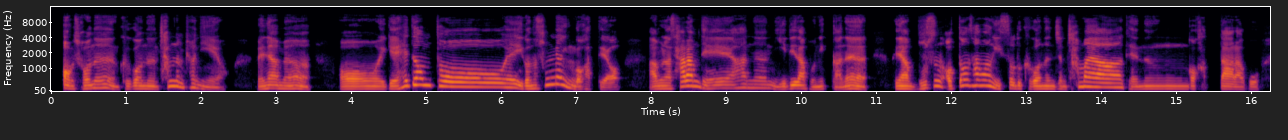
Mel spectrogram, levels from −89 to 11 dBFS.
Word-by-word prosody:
어 120 - +5
저는 130 0 -3
그거는 115 -1 -3
참는 215 - 0
편이에요. 105 - -7 0.4
왜냐하면 120 -1 -1 0.4
어 110 +1 +1
이게 115 +2 0
헤드헌터의 200 - +3
이거는 125 0 0
숙명인 280 - -1
거 105 - 0
같아요. 95 -1 -5 0.4
아무나 120 +3 -1
사람 215 - +6
대해야 140 +2 -4
하는 150 -5 -7
일이다 130 +6 +1
보니까는 110 +3 -1 0.3
그냥 115 -3 +2
무슨 145 - -2
어떤 250 +1 0
상황이 245 - +2
있어도 125 +1 -4
그거는 115 0 -1
좀 110 -1 -8
'참아야 190 - +5
되는 115 +1 -5
거 115 - -2
같다.'라고 105 -2 -3
125 Hz, 285 characters per minute, -24 LUFS, 110-185 Hz, 0.4 s, 사람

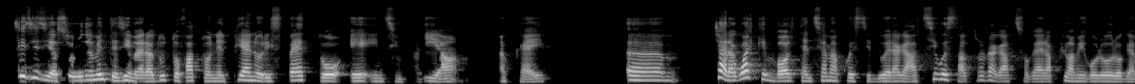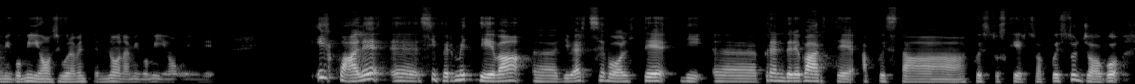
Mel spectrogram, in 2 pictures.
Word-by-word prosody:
Sì, 390 - +8
sì, 315 -3 +1
sì, 195 - +3
assolutamente 195 +5 +4
sì, 195 +3 +3
ma 150 - +3
era 145 0 +5
tutto 200 +1 0
fatto 170 -1 +1
nel 145 -1 -2
pieno 195 -5 +4
rispetto 160 +2 +3
e 155 - +2
in 145 -2 -3
simpatia, 135 +2 -2 0.4
okay. 140 +3 -4 0.8
Uhm, 195 -2 +2 0.3
c'era 310 - +7
qualche 305 -4 +5
volta 165 -2 +2
insieme 155 +4 -3
a 165 - -4
questi 155 -2 -5
2 145 +1 0
ragazzi, 145 - -1
quest'altro 200 - -1
ragazzo 140 -6 -3
che 135 - -6
era 135 0 -1
più 135 +5 -6
amico 145 -1 -1
loro 140 -1 +1
che 130 - -4
amico 130 +1 -6
mio, 135 -3 -2
sicuramente 130 0 -7
non 135 0 -6
amico 120 0 -10
mio 125 -2 -12
quindi 245 - -20 1.0
il 325 -1 -1
quale, 250 +10 +2
ehm, 160 -3 -4
si 230 +9 -8
permetteva, 180 -4 +2
ehm, 140 -2 -7
diverse 165 - -4
volte 155 +2 0
di, 150 -3 -9
ehm, 140 -1 -6
prendere 165 -3 0
parte 155 -5 +1
a - - -12
questa 145 -2 -7 0.5
a 125 - -14
questo 140 -1 -8
scherzo, 130 0 -9
a 120 - -11
questo 155 - -2
gioco, 145 -3 0
155 Hz, 160 wpm, -23 LUFS, 140-185 Hz, 1.0 s, Sì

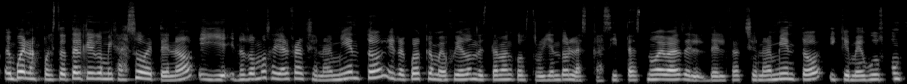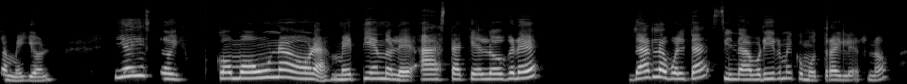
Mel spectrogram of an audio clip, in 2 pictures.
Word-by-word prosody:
me 300 - +7
ento 265 -3 +1
pues 230 -2 -4
total 265 +3 +1
que 270 - -2
le - - 0
digo 265 - +1
a - - -1
mi 255 - -1
hija: 225 -3 -7
"Súbete", 250 -5 +1
¿no? 235 - -1
Y 215 -2 -3
y - - -11
nos 225 +1 -4
vamos 285 +4 -2
ahí 265 -2 -1
al 250 +1 -2
fraccionamiento 265 +4 -2
y 285 - -4
recuerdo 250 +2 -1
que 260 - -2
me 210 -4 -1
fui 225 0 -1
a - - +1
donde 240 -1 -2
estaban 215 +2 -2
construyendo 210 0 -4
las 195 -3 -4
casitas 205 +3 -8
nuevas 225 0 +3
del 190 -5 -3
del 190 0 -4
fraccionamiento 225 +5 -2
y 225 -4 -11
que 220 -2 -2
me 200 0 -1
busco 230 +4 -4
un 260 - -5
camellón. 190 -2 -3 0.5
Y 330 +1 -1
ahí 400 +2 +5
estoy, 260 - -1 0.3
como 280 0 +5
una 325 -2 +5
hora 245 -5 +3
metiéndole 230 -2 +1
hasta 235 0 +1
que 240 0 0
logré 270 - +3 0.9
dar 280 +9 +3
la 345 -1 +7
vuelta 275 +5 +1
sin 240 -4 -1
abrirme 250 +5 0
como 215 -7 -4
tráiler 205 0 -2
¿no? 210 +11 -8
235 Hz, 190 wpm, -23 LUFS, 215-270 Hz, 0.9 s, me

